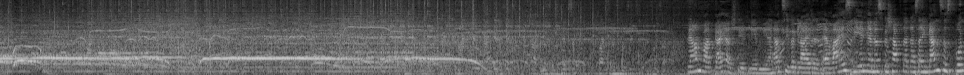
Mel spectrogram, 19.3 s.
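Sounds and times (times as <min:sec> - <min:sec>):
loud applause: 0:00.0 - 0:13.8
speech: 0:14.3 - 0:19.2.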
